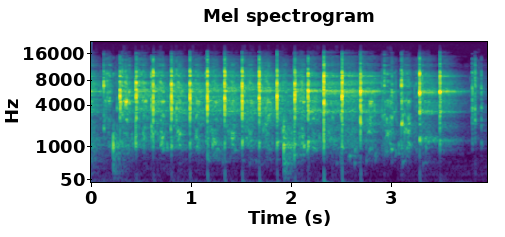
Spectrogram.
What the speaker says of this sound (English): Here's 1 egg, and there's 2 eggs. I'll beat them up.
